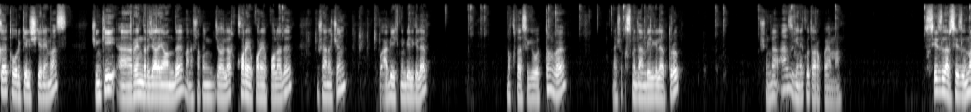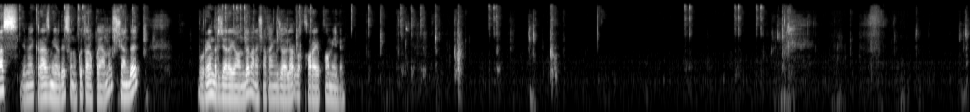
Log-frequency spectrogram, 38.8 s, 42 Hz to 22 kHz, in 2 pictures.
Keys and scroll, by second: 5.7 F3, 6.8-7.5 typing, 12.1 space, 13.1 s, 20.3 space, 21.1 x, 21.5 z, 21.6 alt+a, 22.2 z, 24.3 alt+a, 24.9 F3, 28.0 F4, 29.9 m, 34.4 s, 35.0 w, 38.5 m.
